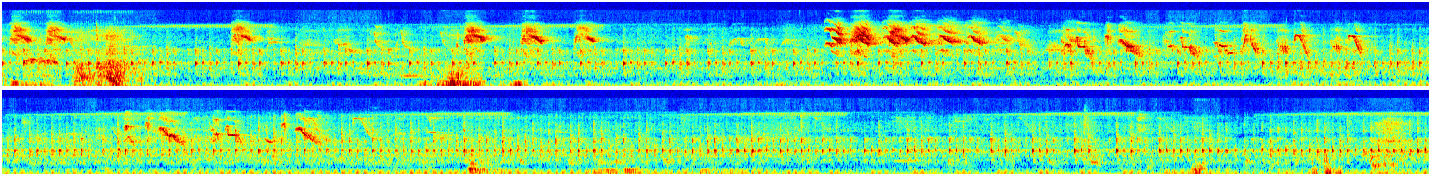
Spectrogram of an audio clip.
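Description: Near silence, with faint bird chirps now and then over a faint steady hum.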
